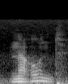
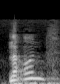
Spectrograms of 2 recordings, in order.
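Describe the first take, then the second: First: Said in the usual way. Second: "Na und?" tossed off much higher, with a shrug; a defiant, high "Na und?"; shrugging na und. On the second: Shown as a demonstration. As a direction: make "Na und?" leap high and carefree. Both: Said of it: "was ich gelernt habe zu sagen".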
